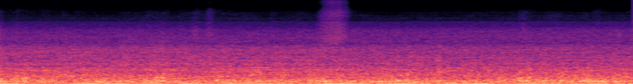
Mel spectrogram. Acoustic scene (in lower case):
subway train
